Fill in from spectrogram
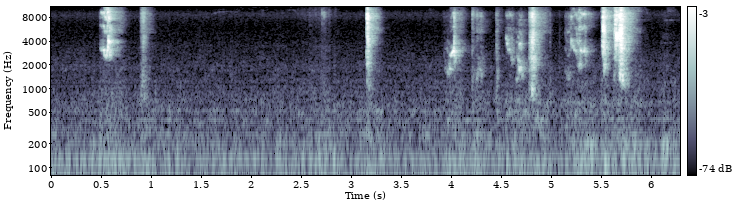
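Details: Morning budgerigar calls: a loud sharp chirp and softer echo, a long pause, then another burst followed by a quick flurry of scratchy squeaks and chirps.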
